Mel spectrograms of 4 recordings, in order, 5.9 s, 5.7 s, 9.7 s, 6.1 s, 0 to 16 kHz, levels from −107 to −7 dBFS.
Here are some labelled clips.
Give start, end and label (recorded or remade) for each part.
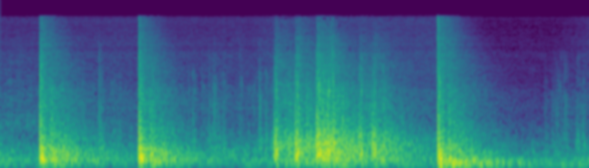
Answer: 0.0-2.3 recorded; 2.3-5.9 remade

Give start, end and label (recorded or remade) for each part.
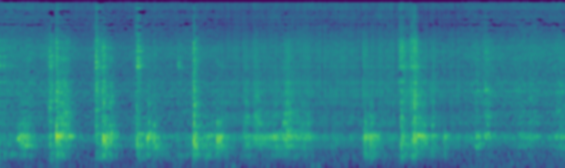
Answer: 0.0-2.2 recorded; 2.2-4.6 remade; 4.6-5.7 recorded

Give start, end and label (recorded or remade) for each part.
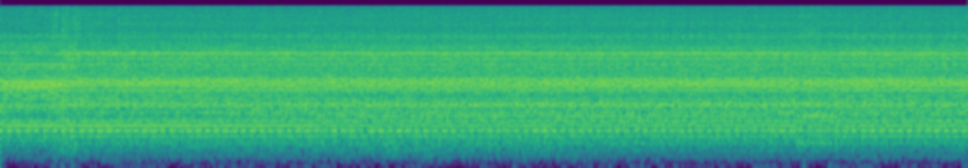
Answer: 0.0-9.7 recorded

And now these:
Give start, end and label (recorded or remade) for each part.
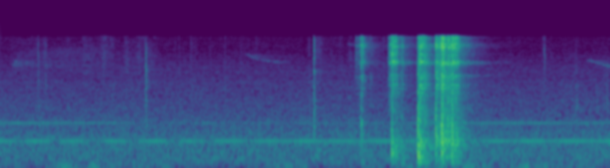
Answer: 0.0-6.1 recorded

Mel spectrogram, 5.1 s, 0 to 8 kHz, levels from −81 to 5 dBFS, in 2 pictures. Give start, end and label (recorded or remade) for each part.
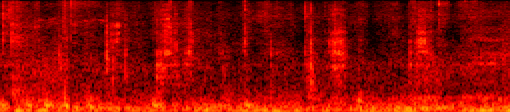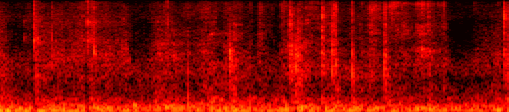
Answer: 0.0-1.3 recorded; 1.3-4.0 remade; 4.0-5.1 recorded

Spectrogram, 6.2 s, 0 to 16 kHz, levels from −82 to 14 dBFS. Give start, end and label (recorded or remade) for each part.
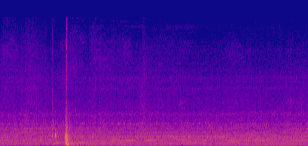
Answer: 0.0-3.0 recorded; 3.0-5.7 remade; 5.7-6.2 recorded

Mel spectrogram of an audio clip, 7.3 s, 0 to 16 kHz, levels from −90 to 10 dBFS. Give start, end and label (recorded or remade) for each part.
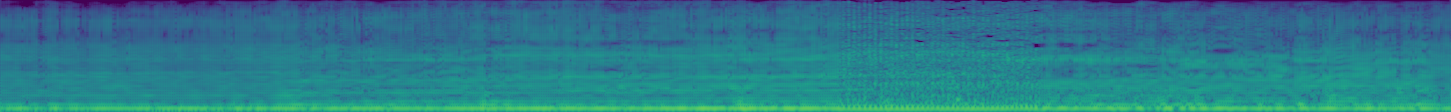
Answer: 0.0-4.2 remade; 4.2-5.2 recorded; 5.2-7.3 remade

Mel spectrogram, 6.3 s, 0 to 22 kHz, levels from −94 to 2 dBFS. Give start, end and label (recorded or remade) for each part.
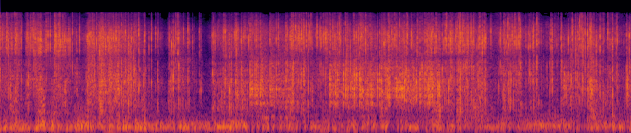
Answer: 0.0-0.5 recorded; 0.5-4.3 remade; 4.3-6.3 recorded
